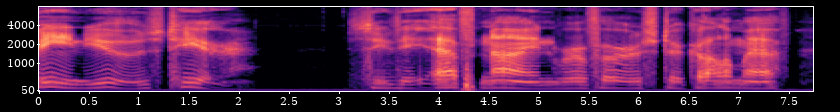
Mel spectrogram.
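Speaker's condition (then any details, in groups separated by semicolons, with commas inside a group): ALS; abnormally slow voice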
